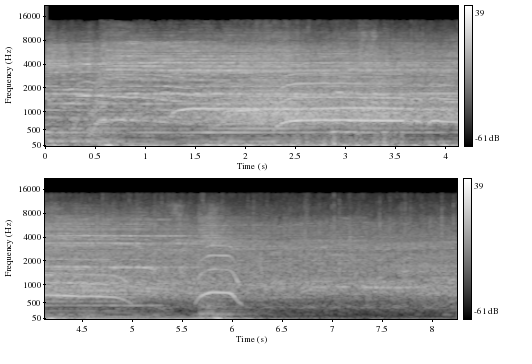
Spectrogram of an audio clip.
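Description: Loud live Flemish schlager band music heard from within a large crowd, with audience voices whooping and singing along in long rising-and-falling calls. About six seconds in the bass stops and the sound drops to a quieter crowd.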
